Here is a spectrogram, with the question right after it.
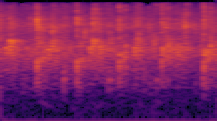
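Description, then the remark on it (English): A crowd at a church service applauds a woman, many hands clapping in a dense, steady wash of bright, crackling claps that stays fairly loud throughout the short burst. “You guys can give her a round of applause.”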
